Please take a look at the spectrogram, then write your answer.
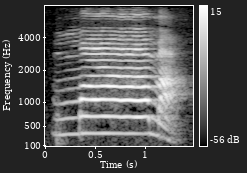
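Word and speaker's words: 妈妈: Chinese native speaker will say mama when we say mama without any waves.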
